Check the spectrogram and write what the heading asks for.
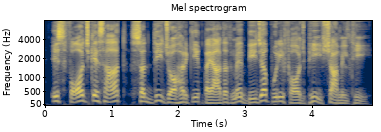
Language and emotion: Urdu, neutral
